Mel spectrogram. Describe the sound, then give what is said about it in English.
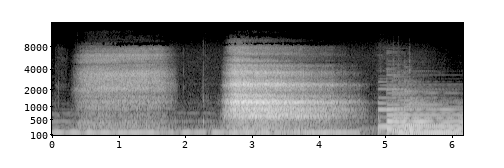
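Breathing in and out during a relaxation exercise: two long, airy breaths, the second louder, over a steady low hum, with a sustained tonal sound entering at the end. “And breathe in and out.”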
